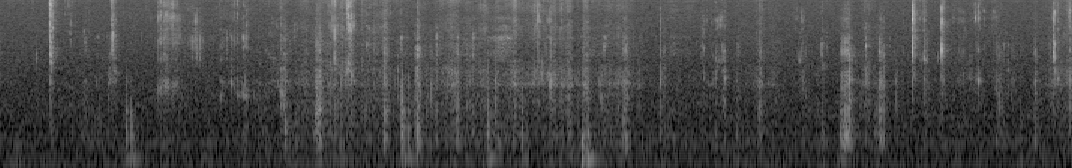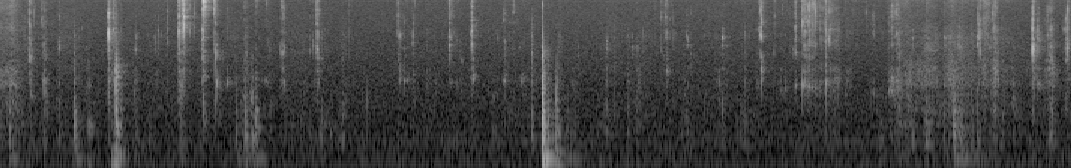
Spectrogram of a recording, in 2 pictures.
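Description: Bites and chewing of crispy fried chicken wings, the breaded coating crunching in irregular sharp snaps between quieter chewing, with the loudest crunches a little past the middle.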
